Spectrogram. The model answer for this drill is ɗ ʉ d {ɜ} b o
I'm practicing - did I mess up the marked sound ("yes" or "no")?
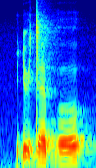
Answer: no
